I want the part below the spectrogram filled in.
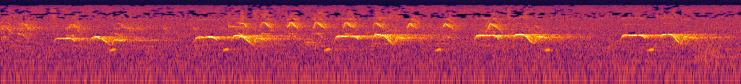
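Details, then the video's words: Common hawk-cuckoo, the brain fever bird, repeats strident whistled three-note phrases about every one and a half seconds, while other birds add thin, high, rapid chirps and a low background rumble runs throughout. "Cuckoo Bird Singing Compilations"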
